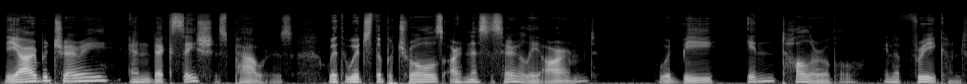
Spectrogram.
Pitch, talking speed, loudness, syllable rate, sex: 110 Hz, 120 wpm, -22 LUFS, 4.5 syllables/s, male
